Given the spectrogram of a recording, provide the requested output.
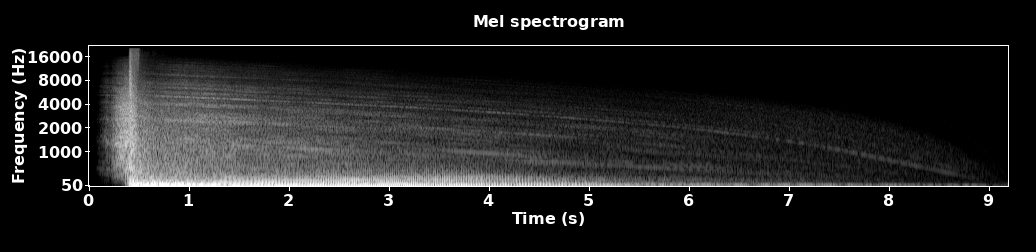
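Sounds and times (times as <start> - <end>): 
cutback downer hit: 0.2 - 7.5.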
